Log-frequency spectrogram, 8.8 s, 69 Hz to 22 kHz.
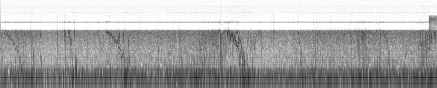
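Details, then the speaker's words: SDR receiver QRM in Thailand on a 5- or 6-element Yagi about 15–20 m high rotating toward northeast: steady low hiss with repeated falling chirps, level changing with beam direction; owner says not power lines or location-related; source unknown. "So you can, you can see actually the noise level changing the way or the moment that I'm going to turn the beam antenna."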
